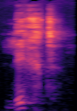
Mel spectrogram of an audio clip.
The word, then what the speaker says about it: licht: but in this word where the ch is not on the beginning it's pronounced more like the dutch g so we say this one licht the sch is like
